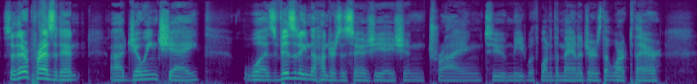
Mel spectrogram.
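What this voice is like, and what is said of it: Congested, stuffy-nosed, slightly slurred voice. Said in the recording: “my nose is a little stuffed up, so like it sounds like I'm slurring my words a little bit”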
